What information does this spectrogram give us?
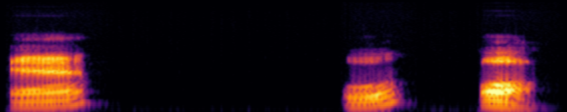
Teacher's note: এরপরে দেখো নিম্ন স্বরধ্বনি। এসব স্বরধ্বনি উচ্চারণের সময় জিহ্ব উচ্চ মধ্য স্বরধ্বনির তুলনায় নিচেই এবং নিম্ন স্বরধ্বনির থেকে উপরে ওঠে।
